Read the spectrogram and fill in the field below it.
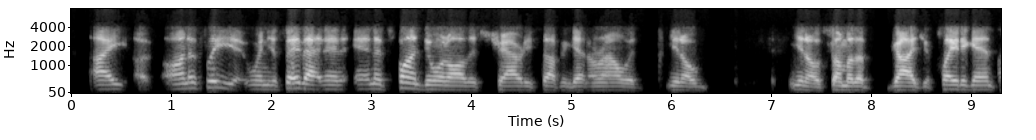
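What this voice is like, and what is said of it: Boston accent. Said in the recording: “I get that Boston accent”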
